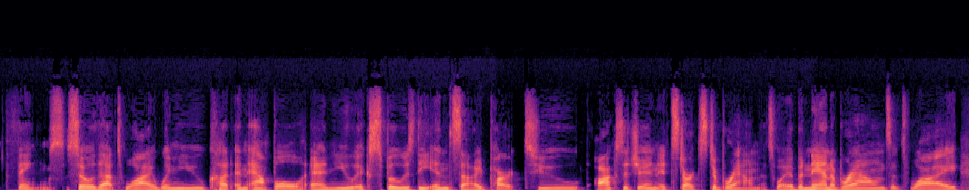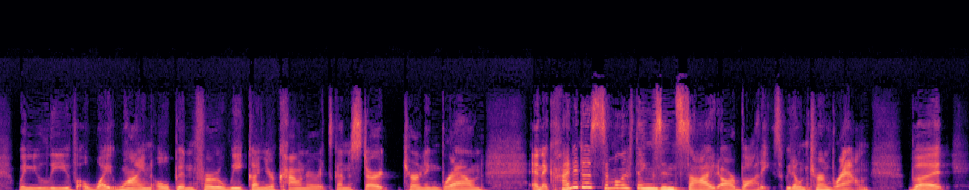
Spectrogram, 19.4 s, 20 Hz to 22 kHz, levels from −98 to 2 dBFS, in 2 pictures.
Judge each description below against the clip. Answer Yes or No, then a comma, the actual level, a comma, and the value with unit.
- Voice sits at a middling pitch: Yes, medium, 155 Hz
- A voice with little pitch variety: Yes, narrow, 2.2 semitones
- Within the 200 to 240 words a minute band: No, average, 190 wpm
